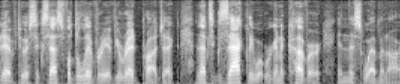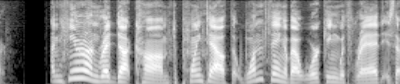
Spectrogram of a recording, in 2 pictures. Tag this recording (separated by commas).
Speech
